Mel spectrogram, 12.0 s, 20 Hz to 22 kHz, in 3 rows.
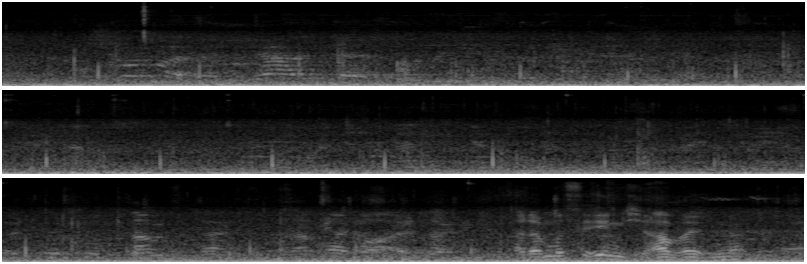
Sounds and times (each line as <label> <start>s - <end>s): Strassenbahn in der Kurve 0.0s - 12.0s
